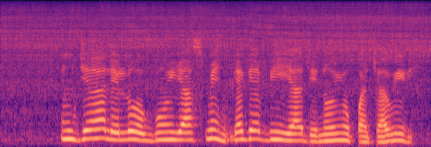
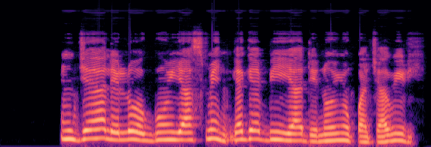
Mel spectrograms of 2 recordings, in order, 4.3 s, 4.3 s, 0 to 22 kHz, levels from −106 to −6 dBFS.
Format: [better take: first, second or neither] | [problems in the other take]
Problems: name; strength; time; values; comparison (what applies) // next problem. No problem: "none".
second | background sound (Sink (filling or washing) / Water tap, faucet); 16 dB below the speech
